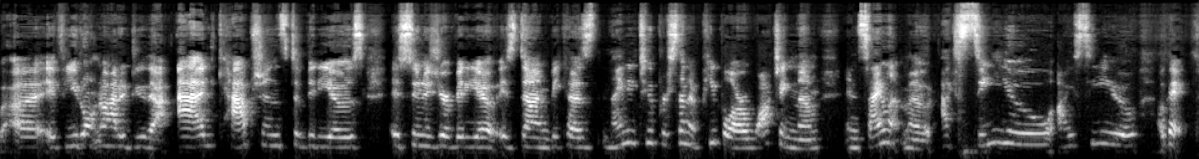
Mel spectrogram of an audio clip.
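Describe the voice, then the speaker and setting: A woman hosting a live online training, teaching in a rapid, chatty way and talking like an auctioneer to stay on time. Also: fairly high pitch, fairly bright tone. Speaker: social media video trainer. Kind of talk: casual live-stream teaching.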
